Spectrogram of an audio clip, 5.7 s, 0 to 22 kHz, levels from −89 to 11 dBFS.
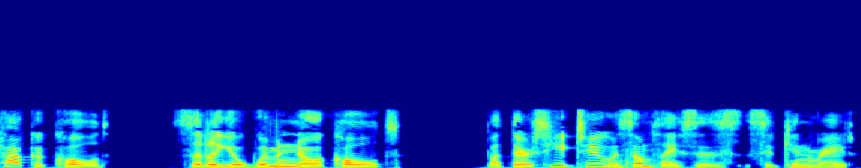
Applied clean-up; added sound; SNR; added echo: none; none; none; none.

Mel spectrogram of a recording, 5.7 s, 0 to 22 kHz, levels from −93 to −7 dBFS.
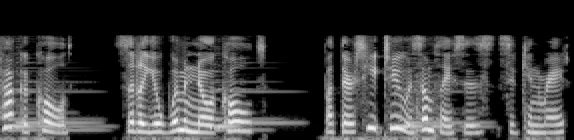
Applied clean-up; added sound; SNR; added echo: classical method Wiener filter.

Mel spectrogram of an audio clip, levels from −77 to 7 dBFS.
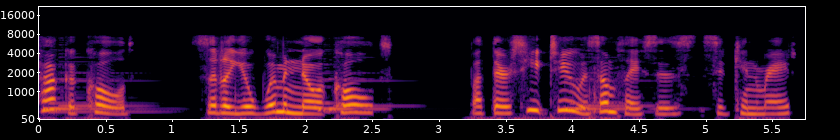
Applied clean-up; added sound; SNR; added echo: classical method spectral subtraction.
